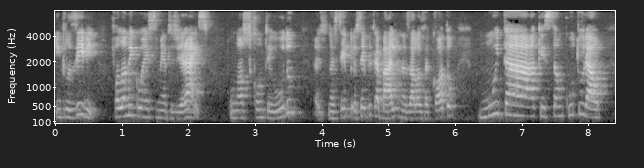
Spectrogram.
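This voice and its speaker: Chatty Brazilian woman with a bright voice. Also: mid-range voice, moderate pace, few pauses. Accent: Brazilian Portuguese. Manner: chatty, often tags sentences with a questioning aside. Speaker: English teacher. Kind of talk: casual talk to camera. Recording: roomy echo.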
